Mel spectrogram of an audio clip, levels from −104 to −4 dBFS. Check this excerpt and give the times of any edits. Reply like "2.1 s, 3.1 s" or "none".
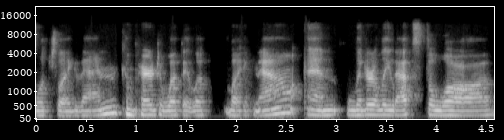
none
